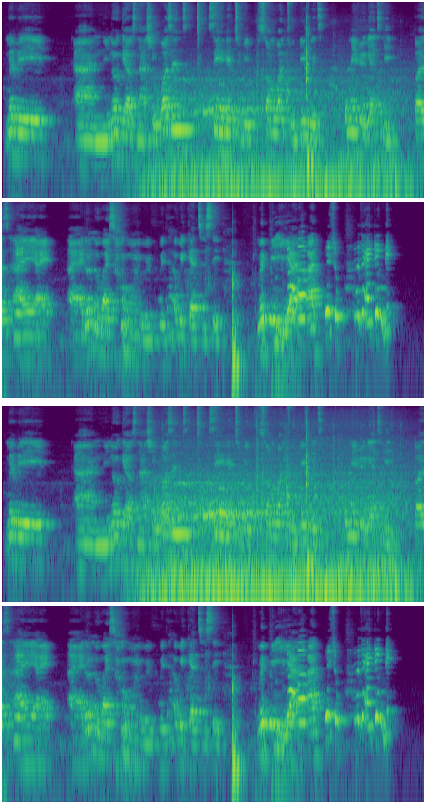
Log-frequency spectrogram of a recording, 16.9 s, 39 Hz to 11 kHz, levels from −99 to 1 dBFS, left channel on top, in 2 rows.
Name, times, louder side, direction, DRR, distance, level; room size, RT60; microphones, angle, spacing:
voice 1, 0.1-1.0 1.4-6.4 6.6-7.9 8.2-9.4 9.7-13.0 13.5-14.8, left 2 dB, 40° left, 2.5 m, -26 dB
sound 1, 2.5-8.5, right 6 dB, 70° right, 0.3 m, -27 dB
voice 2, 14.1-14.6 14.9-15.2 15.5-16.2, left 1 dB, 15° left, 1.4 m, -20 dB
10.5 x 3.7 x 6.3 m
head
